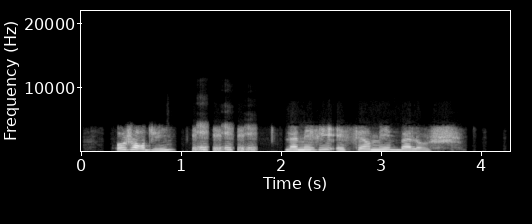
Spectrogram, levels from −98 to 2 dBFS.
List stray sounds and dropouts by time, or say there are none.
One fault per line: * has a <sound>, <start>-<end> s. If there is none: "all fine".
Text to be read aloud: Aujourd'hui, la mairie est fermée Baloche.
* has a laugh, 1.1-1.8 s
